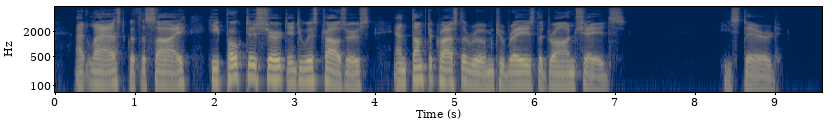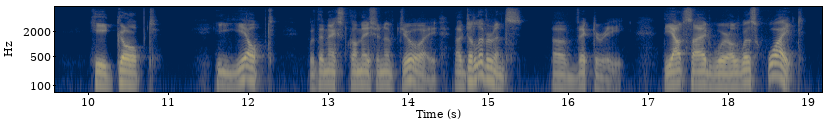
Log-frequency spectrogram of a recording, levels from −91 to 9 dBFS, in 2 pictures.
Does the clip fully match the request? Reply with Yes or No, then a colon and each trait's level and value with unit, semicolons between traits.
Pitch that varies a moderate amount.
Yes: average, 3.7 semitones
